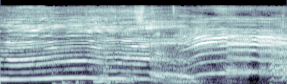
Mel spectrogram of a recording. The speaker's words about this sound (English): I mean, there's a little bit of shocks at the end. Like our favorite guy, Josh, who gets killed and screams.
